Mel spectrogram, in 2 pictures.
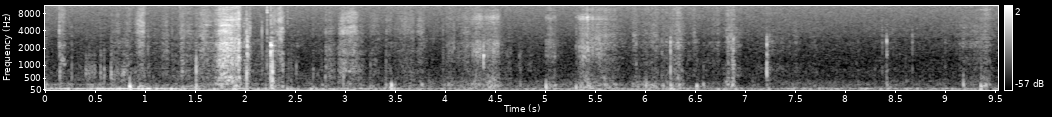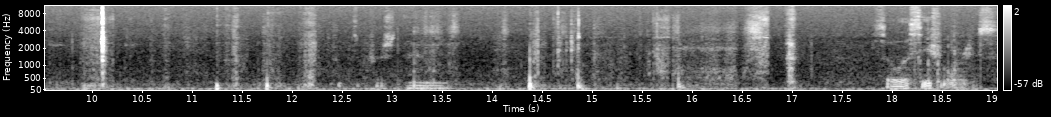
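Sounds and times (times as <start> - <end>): plastic clicks and rustling: 14.4 - 15.8.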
